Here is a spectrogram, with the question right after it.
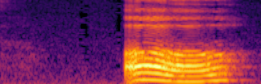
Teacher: this one starts with the tongue in an uh position as in the word cup but the lips are rounded just like the letter O itself so it's o and then it transitions into that tightly rounded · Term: long o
